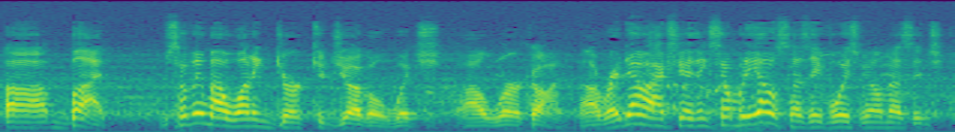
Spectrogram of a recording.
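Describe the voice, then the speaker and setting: A man's voice: a little high, sing-song, fast. A man hosting a children's radio show in a playful, chatty style. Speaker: radio host. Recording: slightly noisy capture of radio playback.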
